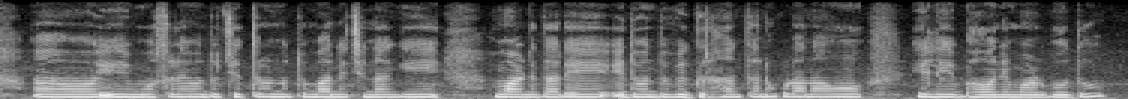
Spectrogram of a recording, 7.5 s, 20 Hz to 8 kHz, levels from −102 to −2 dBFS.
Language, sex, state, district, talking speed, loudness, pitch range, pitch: Kannada, female, Karnataka, Bijapur, 135 wpm, -14 LUFS, 210-220 Hz, 215 Hz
